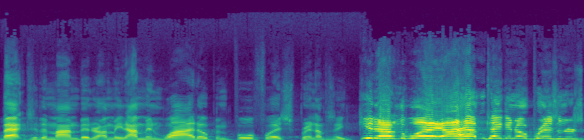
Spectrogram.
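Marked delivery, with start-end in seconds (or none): 3.6-4.4 high, loud shouted warning; frantic shout to clear a path; retold scream. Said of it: "screaming people". 4.4-5.8 loud and high, still shouting; shouting while running; retold yell. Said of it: "screaming people".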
